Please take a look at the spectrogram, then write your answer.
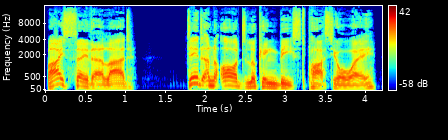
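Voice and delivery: a knight calling out across the forest. A narrator's reading. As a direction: hail a stranger from a distance. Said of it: "called to him".

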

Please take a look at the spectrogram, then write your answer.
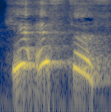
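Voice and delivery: high, loud, proud announcement; triumphant child's cry; proud call. A narrator's reading. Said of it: "rief Safir ganz stolz".

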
